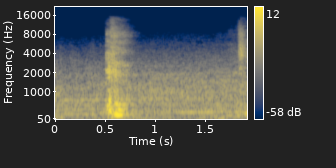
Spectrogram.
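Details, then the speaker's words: Single sharp, voiced adult sneeze over a steady engine-like hum, during winter: sneeze. "I'm just sneezing in between up you guys can't hear that it's unfortunate man I really hate the winter"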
